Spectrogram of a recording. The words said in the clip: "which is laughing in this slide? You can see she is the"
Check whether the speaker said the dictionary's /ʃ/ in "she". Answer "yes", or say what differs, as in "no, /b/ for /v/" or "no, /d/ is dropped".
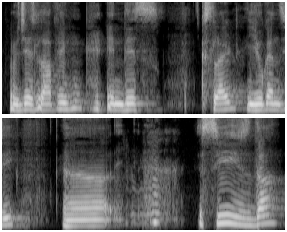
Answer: no, /s/ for /ʃ/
